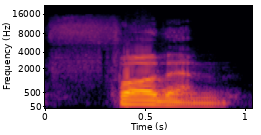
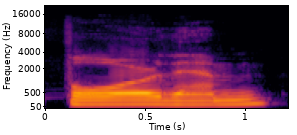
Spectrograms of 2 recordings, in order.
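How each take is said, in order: First: The word them is reduced to em. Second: The word them is said in full.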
